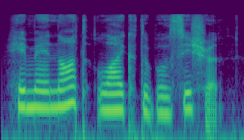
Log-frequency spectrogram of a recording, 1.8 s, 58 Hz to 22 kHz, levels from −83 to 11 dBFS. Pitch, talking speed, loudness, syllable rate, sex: 220 Hz, 195 wpm, -15 LUFS, 5.1 syllables/s, female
